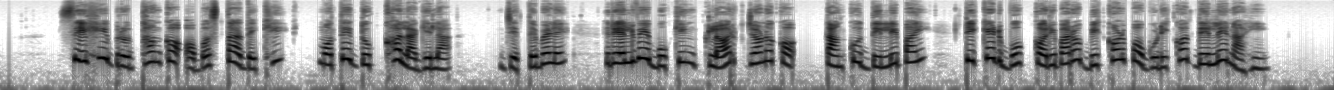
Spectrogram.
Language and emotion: Odia, sad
